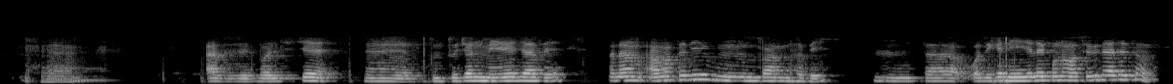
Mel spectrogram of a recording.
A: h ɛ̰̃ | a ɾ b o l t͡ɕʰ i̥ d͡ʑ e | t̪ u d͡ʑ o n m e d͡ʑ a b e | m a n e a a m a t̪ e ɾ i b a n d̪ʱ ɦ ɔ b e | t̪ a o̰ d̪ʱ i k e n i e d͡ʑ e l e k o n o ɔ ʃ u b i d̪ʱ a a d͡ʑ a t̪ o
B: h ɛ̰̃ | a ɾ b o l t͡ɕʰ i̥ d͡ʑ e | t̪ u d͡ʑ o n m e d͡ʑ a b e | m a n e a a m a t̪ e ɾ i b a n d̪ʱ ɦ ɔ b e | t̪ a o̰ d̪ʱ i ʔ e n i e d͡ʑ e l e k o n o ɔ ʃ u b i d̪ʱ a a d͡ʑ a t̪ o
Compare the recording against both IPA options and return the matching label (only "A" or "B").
A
